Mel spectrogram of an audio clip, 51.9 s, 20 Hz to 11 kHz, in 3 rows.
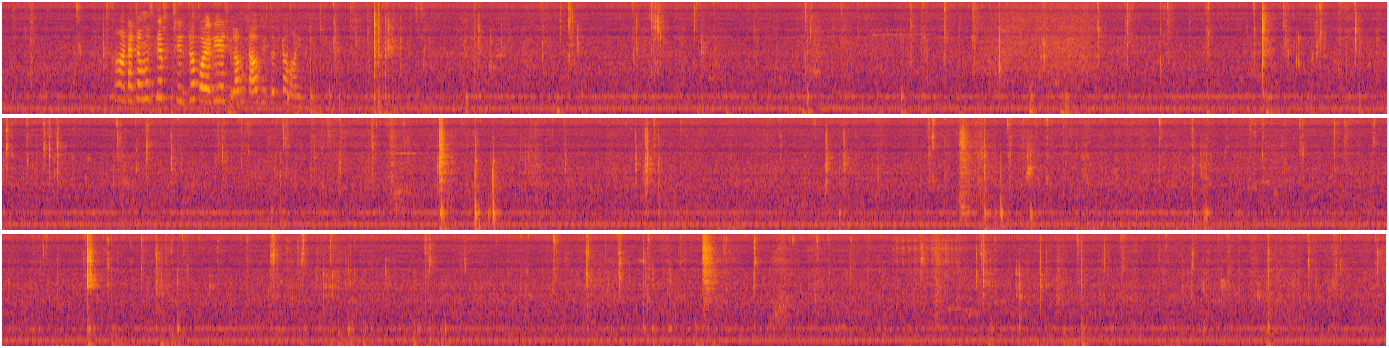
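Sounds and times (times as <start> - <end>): low electrical hum: 0.0 - 51.9
people chewing food: 0.0 - 51.9.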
